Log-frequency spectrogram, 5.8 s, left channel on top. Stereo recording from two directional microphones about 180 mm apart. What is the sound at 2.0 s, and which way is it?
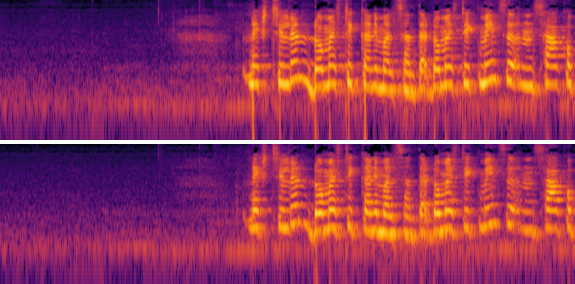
A woman's voice, 30° left (ahead or behind).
